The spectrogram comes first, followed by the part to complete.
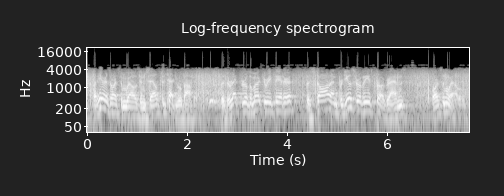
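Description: A male 1930s radio network announcer reading a script in a formal, grand manner on an old broadcast recording. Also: a little high. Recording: noisy, narrow-band 1930s radio broadcast.

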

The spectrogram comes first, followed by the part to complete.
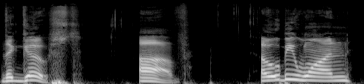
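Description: A man's voice: high-pitched, big pitch swings, drawn-out words, clear, resonant tone, no echo, clean studio sound. A man hosting a podcast, doing a comedic dramatic storybook reading in a hammy way, breaking off for joking, profane asides. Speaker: podcast host.

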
